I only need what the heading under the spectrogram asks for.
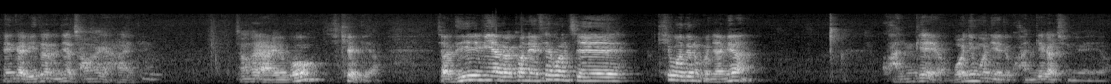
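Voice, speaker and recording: Lively male pastor preaching in a roomy hall. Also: medium pitch, brisk, slight background noise. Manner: lively, colloquial preaching with acted-out quotes. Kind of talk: sermon. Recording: roomy hall sound, distant mic, faint ambience.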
